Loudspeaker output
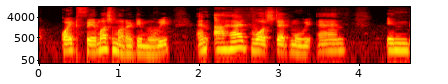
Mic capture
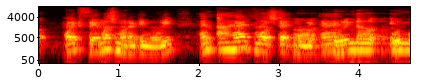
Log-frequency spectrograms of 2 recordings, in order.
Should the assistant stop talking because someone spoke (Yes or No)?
Yes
